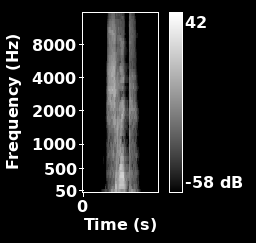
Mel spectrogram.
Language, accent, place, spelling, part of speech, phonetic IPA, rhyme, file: German, Germany, Berlin, schrick, verb, [ʃʁɪk], -ɪk, De-schrick.ogg
- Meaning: singular imperative of schrecken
